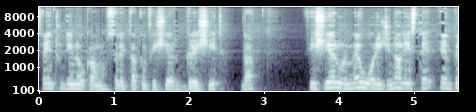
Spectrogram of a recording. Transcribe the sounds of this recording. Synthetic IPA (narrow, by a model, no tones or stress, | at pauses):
saint̪ɾud̪inːo̞wkaunse̞le̞k̚t̪at̪unfiʃie̞rɡɾe̞ʃit̪ | d̪a | fiʃie̞ɾulme̞wo̞ɾid͡ʒinalje̞st̪e̞empe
